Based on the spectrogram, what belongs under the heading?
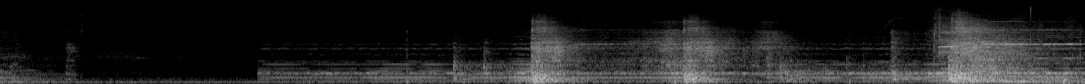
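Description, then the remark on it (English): Three muffled, suppressed gunshots from a scene in a James Bond film, the third from the Golden Gun, each a short soft thud with a hissing tail, spaced a second or two apart over a steady hum and low gangster-style background music. “And also, James Bond movies have taken great pains to make silencer sounds in the past.”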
